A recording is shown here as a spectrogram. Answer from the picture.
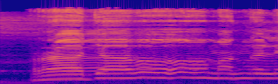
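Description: A singer in a Sinhala pop song holds one long note. It starts about a quarter second in with a slide up into pitch and wavers in the middle.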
